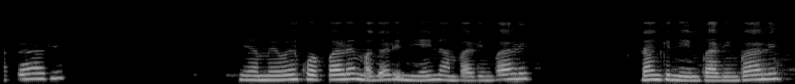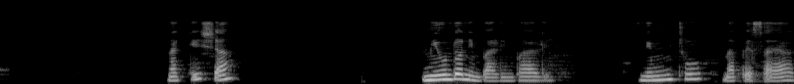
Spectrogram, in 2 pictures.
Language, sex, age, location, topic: Swahili, female, 36-49, Kisumu, finance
